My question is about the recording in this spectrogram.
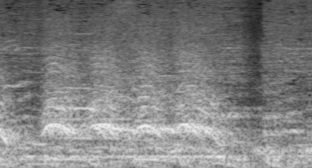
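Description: Concert audience shouting a call in unison over the song's backing music: one long held shout that breaks off just before the end.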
